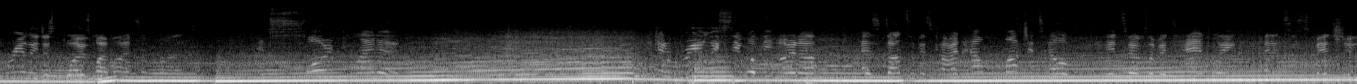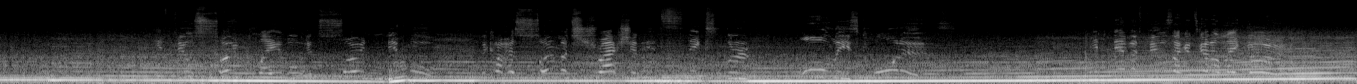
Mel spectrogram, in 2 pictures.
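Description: Spoon-tuned 20-year-old Honda S2000 engine on track, holding a loud, steady high-revving drone with sharp pitch jumps on each crisp downshift, heard up close over about half a minute.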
